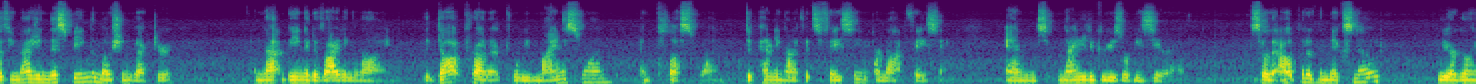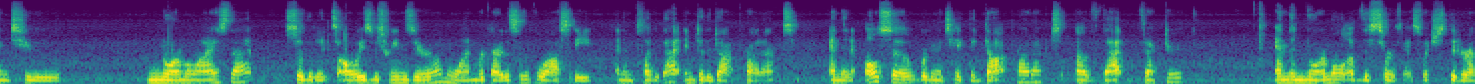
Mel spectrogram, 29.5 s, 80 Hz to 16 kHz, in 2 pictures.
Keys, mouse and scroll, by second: 0.6-1.0 scroll down 2, 1.0 d, 1.8-5.7 drag, 5.7 d, 5.9-9.3 drag, 9.3 d, 10.8-12.1 right drag, 12.1-13.1 drag, 15.0 click, 20.4 click, 22.6-24.6 drag, 24.6 shift+a, 25.9-26.4 drag, 26.9 ctrl+shift+click, 28.5 shift+space, 28.9-29.5 scroll down 3.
